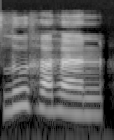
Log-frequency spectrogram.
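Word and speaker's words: Luján: Pronounced Vasquez Luhan Coronato.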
